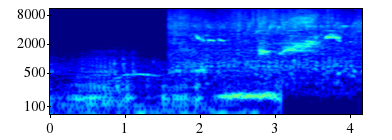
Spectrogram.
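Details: Black grouse at night in Svinndal on 27 April 2019: low, soft bubbling coo rolling steadily for about a second, set against a rumbling background, with a few faint higher bird notes.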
